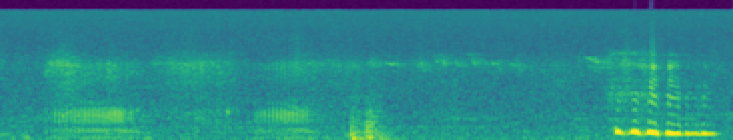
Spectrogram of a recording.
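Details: Baby, a deaf pet cat with neurological and breathing problems, snoring and snorting like a pig while awake. Two breathy, rasping snores come first, then a sharp snort and a quick run of pulsed, grunting snorts near the end.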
